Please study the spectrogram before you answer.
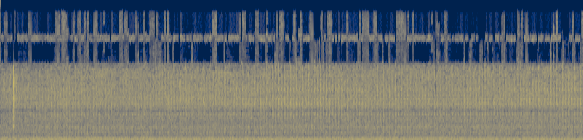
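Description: A loud, steady low hum with a rough throbbing underneath; this refrigeration unit runs noisier than it should, cause not yet clear.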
